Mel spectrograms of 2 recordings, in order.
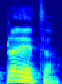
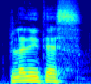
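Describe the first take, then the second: First: The final ending is silent after the t. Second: The final ending is pronounced as an extra syllable.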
